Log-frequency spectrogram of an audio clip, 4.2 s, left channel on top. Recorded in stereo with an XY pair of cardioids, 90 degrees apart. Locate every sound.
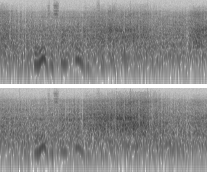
0.7 s a man speaking: 30° left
